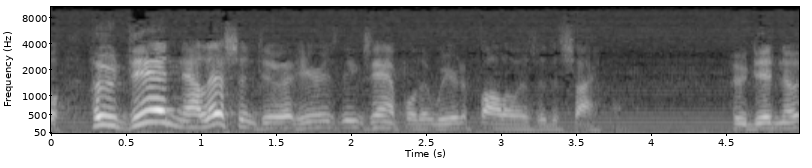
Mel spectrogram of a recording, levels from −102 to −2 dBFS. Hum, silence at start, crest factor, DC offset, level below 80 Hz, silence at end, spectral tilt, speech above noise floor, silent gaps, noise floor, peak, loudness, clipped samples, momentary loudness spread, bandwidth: none; 0 s; 20 dB; under 0.1%; -60 dBFS; 0 s; -5 dB/octave; 24 dB; none; -53 dBFS; -10 dBFS; -29 LUFS; under 0.1%; 19 LU; 10 kHz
